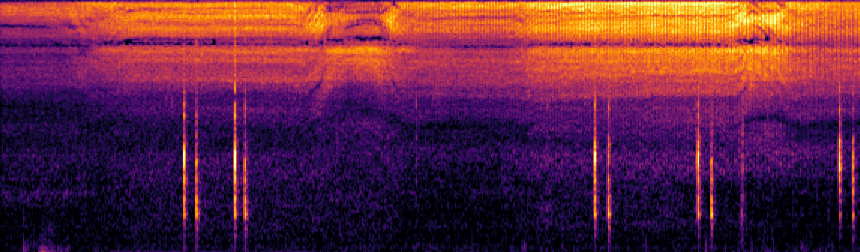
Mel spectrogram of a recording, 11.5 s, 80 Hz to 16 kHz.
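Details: Acer Aspire 5742 laptop speakers giving brief sharp squeaks, usually in quick pairs, over faint hiss; sound problem, cause unknown.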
